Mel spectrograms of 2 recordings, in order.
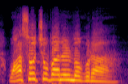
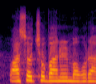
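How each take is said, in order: First: Louder, leading "조반을" with a falling stress; call to repeat. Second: Said in the usual way. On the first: Shown as a demonstration. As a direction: proclaim it so they echo it back. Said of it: "따라해보세요". (따라하도록 크게 "조반을"을 힘주어) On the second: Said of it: "시작".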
